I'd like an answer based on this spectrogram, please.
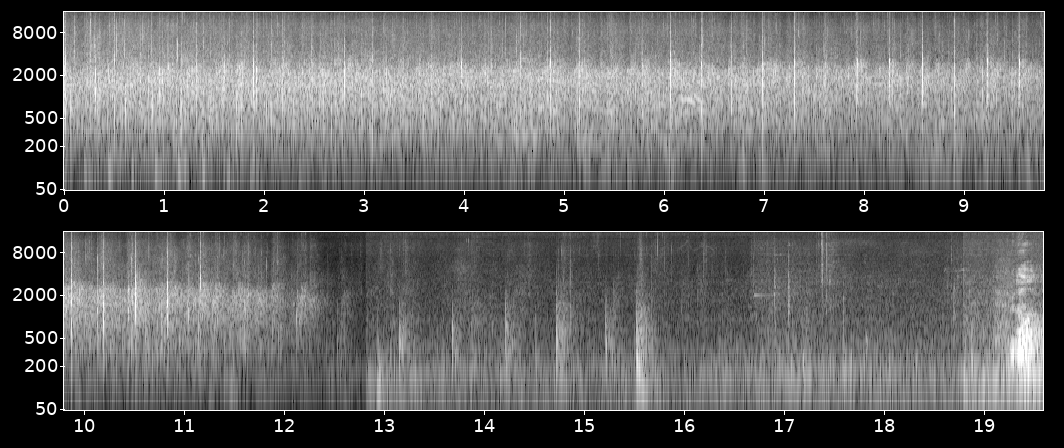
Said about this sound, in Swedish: Så vi ger en varm applåd till Hans Majestät Konungen Karl XVI Gustaf.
